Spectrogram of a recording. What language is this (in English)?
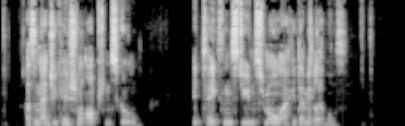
English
